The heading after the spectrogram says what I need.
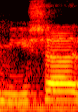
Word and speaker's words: Misha: over it so but when I would always say Misha rhymes with fish' associate my name and now I say it rhymes with Tricia I didn't know about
